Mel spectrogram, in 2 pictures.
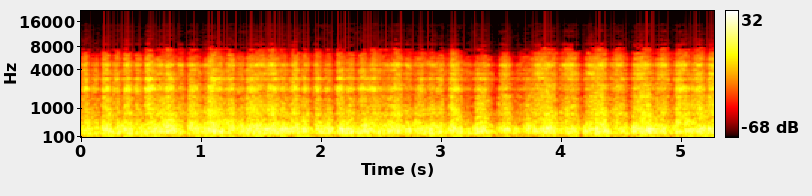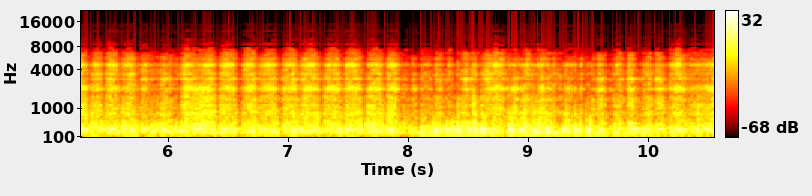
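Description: Fingertips and nails quickly scratch and tap the surface of a round, solid wooden plate lying flat, working near its center and lower edge. The result is a steady, dense, rasping scrape with quick taps running through it and a woody resonance near 280 Hz. The level stays fairly even throughout, with only brief dips.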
